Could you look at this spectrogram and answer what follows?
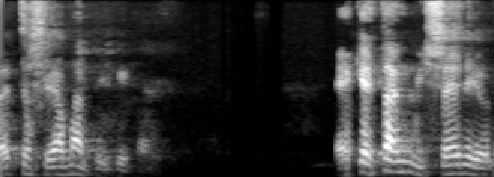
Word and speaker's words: Tíquico: que no ¿cómo se dice uno que es tísico? No, Tíquico, esto se llama Tíquico.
